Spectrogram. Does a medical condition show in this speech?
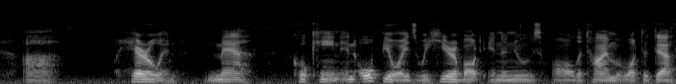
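No.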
